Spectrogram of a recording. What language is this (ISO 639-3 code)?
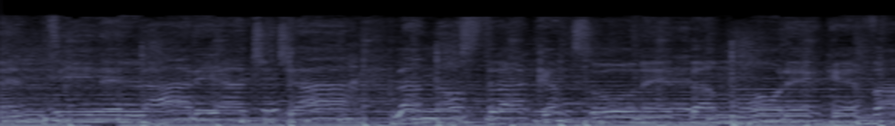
pol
